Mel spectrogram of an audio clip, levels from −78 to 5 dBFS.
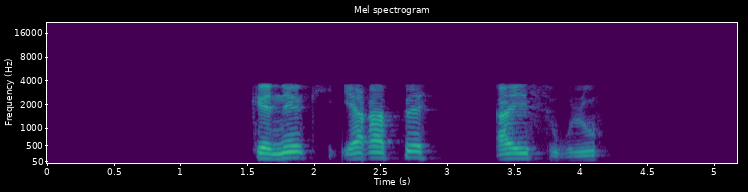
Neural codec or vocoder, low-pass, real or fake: none; 3.6 kHz; real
